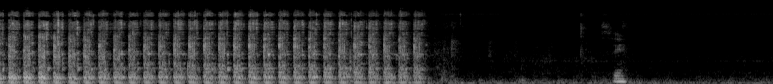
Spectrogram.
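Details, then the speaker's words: DeLonghi espresso machine stuck in a descale cycle; fast, even pump buzz pulsing steadily for four seconds then cutting out, moving little water from tank to steam wand. Pump suspected weak. "the pump doesn't let the water pump from the tank to the steam wand it's pumping a little bit but not enough and now it's back to the same thing"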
